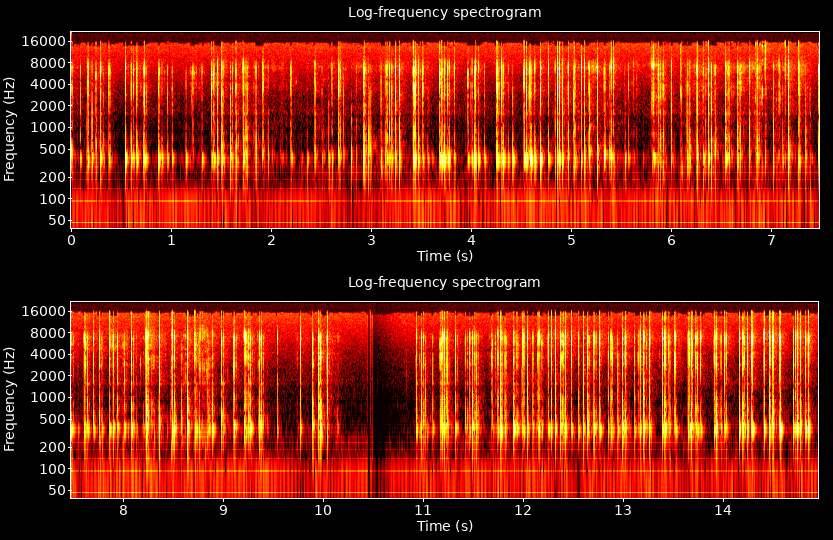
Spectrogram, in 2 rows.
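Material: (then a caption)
Soft plastic. Fingertips and nails rapidly tap and scratch a hand-sized, apparently filled orange and white soft plastic lotion tube lying on a fur rug. A dense stream of quick, dull clicks and scratchy strokes centers on a hollow tone around 380 Hz, with little high end, over a steady low hum. The tapping pauses briefly around 10.5 seconds, then resumes at the same fast pace.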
